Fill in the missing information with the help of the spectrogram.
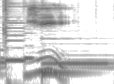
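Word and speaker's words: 鱼: Because fish in Chinese is pronounced Yi, which sounds like the word for abundance.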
